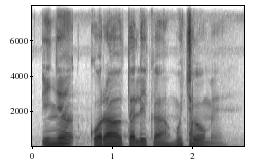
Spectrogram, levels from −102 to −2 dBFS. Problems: constant background noise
